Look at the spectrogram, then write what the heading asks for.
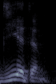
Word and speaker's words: Diadem: like that close uh I believe it's pronounced diadem yes that's the that's the correct one yeah well potato potato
